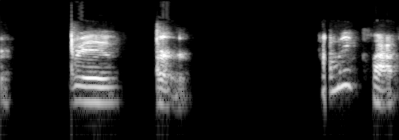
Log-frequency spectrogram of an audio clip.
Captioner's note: clap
